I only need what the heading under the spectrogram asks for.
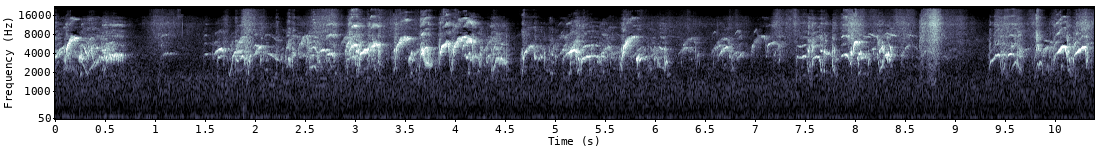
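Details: Brown-eared Bulbuls in a flock at Dunsan Grand Park give a variety of loud, high, looping squeals that overlap in bursts, with short gaps between volleys and faint low rumble underneath.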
